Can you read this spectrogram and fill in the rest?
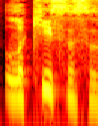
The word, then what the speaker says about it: Lachesis: How do you say it? – It's the Where did I get Lacasis? I don't know. Abyssalis. – Because Lachesis is one of the sisters.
